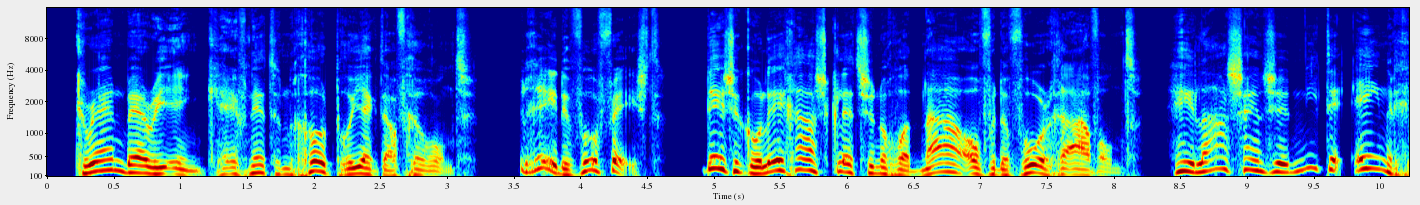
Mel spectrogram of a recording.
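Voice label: Audiobook Dutch native trustworthy mysterious warm, male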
